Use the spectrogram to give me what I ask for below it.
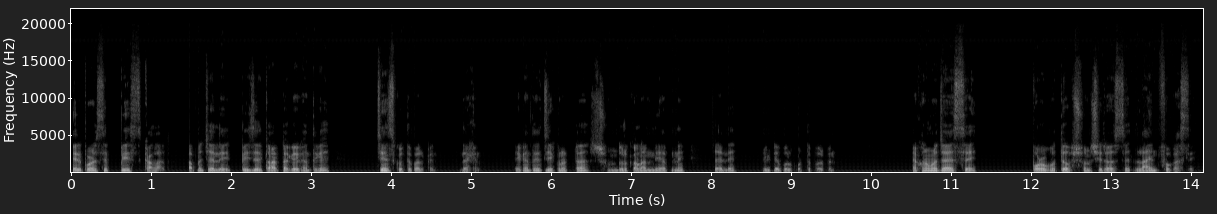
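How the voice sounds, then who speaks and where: A male computer instructor narrates a screen-recorded tutorial on his own microphone, speaking slightly fast in a low voice with vocal fry and frequent pauses. He explains each step patiently and often checks that listeners are keeping up.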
